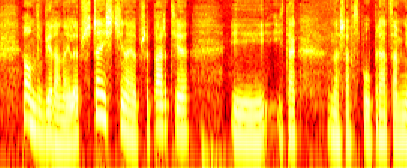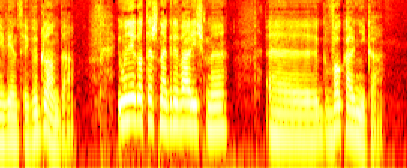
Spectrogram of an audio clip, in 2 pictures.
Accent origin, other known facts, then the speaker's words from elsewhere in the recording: Szprotawa, Lubusz Voivodeship, Poland; Ja pochodzę ze Szprotawy. To są daleki zachód, dziki zachód nazywam to.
